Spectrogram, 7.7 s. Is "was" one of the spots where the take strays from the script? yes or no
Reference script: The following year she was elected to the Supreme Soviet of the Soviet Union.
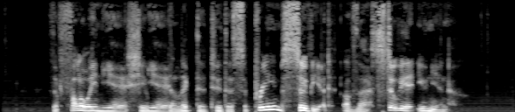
yes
